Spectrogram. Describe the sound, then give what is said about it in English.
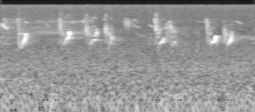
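A nuthatch gives short, liquid chirping calls in a loose series of about eight notes, fairly faint over a steady hiss of outdoor background noise. “That liquidy sound is a nuthatch.”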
